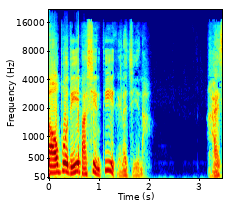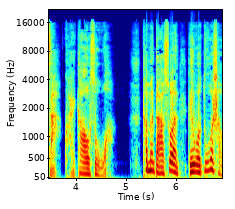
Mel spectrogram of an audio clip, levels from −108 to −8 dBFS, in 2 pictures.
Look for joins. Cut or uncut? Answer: cut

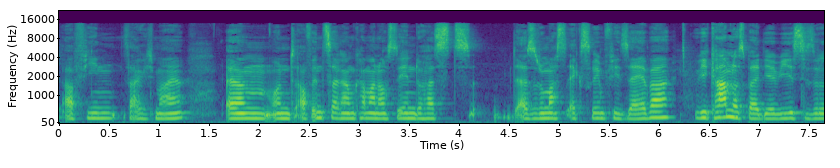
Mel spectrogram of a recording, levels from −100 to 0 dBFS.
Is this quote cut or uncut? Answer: uncut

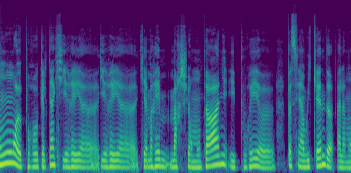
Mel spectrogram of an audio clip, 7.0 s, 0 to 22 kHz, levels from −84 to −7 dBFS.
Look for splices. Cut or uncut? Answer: cut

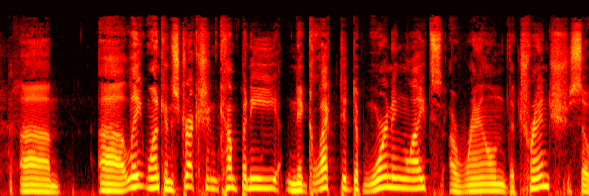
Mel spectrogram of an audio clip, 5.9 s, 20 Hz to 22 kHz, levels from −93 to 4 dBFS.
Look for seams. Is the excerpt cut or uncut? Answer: cut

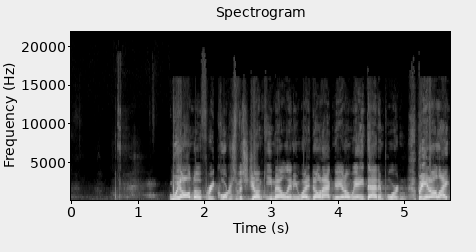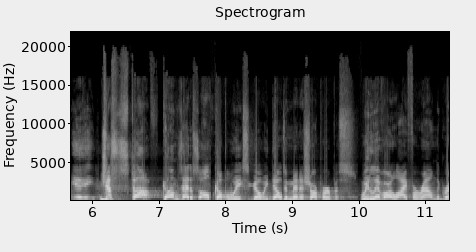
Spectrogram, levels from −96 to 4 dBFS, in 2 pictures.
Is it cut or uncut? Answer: cut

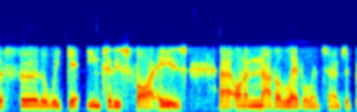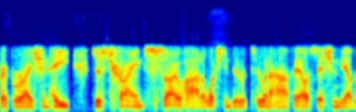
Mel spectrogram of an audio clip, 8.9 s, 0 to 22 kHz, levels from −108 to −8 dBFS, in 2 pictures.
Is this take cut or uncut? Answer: uncut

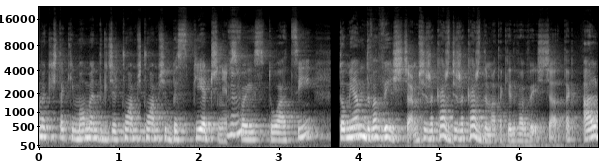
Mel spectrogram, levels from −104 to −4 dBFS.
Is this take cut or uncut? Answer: cut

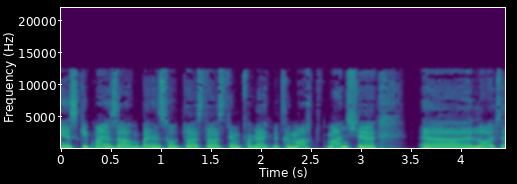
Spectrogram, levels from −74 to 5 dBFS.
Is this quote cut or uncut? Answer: cut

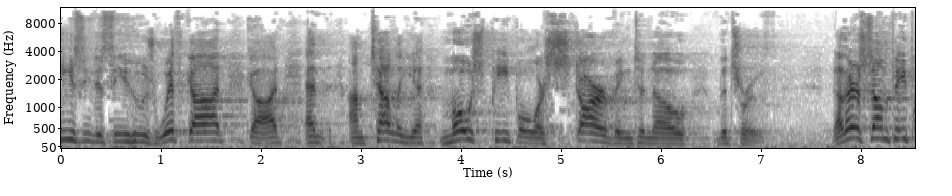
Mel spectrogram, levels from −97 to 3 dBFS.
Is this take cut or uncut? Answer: cut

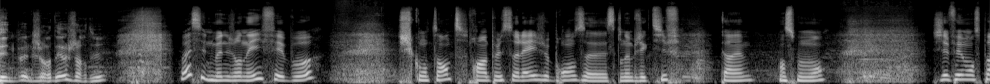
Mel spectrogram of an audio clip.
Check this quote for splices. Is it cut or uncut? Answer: cut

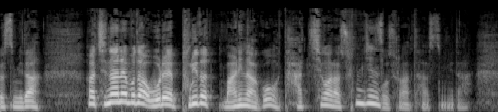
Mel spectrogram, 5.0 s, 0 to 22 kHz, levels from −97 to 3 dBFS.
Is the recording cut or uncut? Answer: cut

